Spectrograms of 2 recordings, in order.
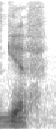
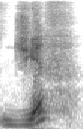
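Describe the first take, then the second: First: It begins with a hard G sound. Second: It begins with a soft J-like sound. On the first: The speaker calls it right. "correct people, superior people, pronounce it as GIF" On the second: The speaker calls it wrong. "some people pronounce GIF. Um, by some people, I mean wrong people"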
